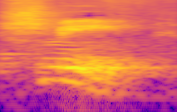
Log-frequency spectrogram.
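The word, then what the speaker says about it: שמי: name um i would say my name as shmee which is a contraction of shem and ani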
